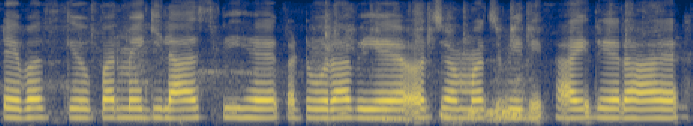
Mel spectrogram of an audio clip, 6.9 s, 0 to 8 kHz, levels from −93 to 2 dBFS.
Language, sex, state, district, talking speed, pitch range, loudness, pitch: Hindi, female, Jharkhand, Deoghar, 140 wpm, 210-215 Hz, -14 LUFS, 210 Hz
